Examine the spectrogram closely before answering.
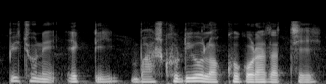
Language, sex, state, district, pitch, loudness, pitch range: Bengali, male, West Bengal, Alipurduar, 120 Hz, -18 LUFS, 115-140 Hz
